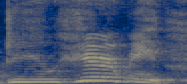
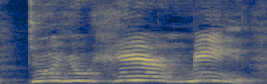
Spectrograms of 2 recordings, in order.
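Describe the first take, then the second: First: Said in the usual way. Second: Higher, louder, slow and pleading; insistent loud repeat. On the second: Real, not acted. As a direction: demand they really listen. Asks listeners, then repeats insistently.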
